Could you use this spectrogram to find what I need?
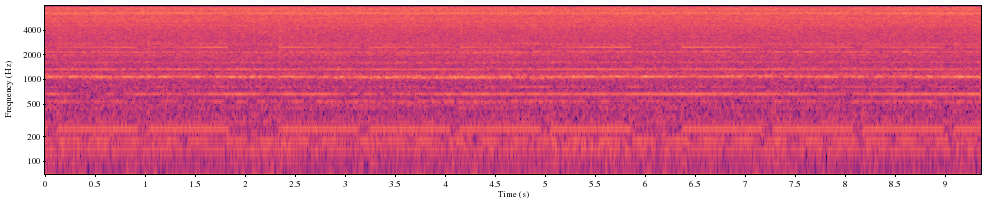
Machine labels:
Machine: slide rail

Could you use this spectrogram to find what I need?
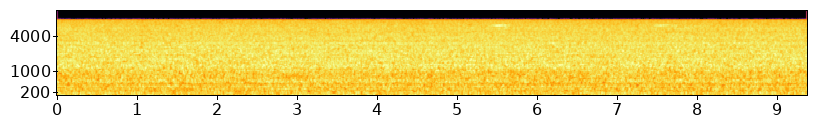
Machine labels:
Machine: fan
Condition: abnormal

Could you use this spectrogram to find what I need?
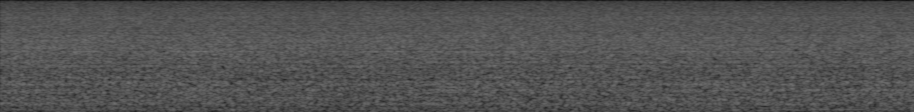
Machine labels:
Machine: fan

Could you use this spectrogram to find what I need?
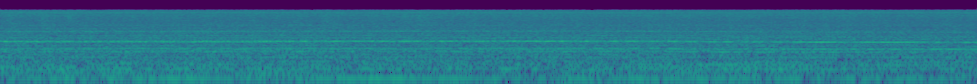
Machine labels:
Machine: fan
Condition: normal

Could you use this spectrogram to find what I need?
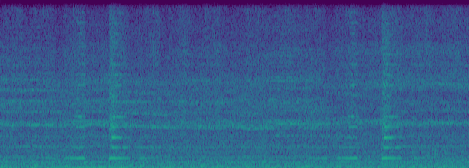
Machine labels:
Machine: slide rail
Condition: normal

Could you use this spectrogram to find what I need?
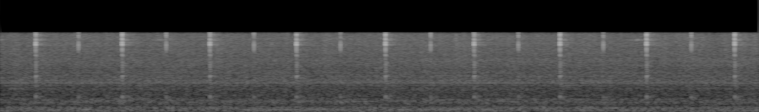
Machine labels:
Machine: valve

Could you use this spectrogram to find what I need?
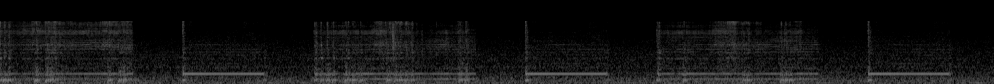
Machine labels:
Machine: slide rail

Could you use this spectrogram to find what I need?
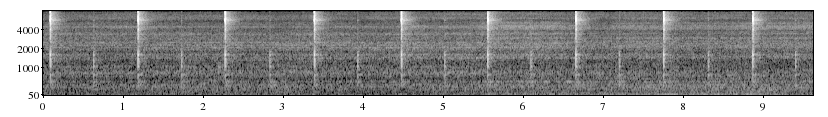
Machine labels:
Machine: valve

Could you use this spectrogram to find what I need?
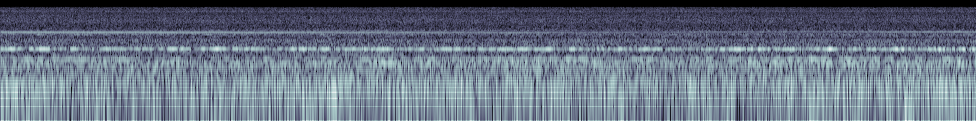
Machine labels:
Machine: pump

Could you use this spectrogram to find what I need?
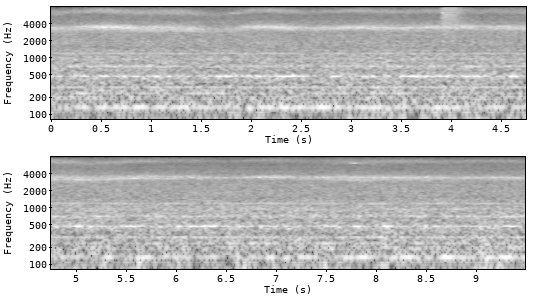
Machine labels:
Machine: fan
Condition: normal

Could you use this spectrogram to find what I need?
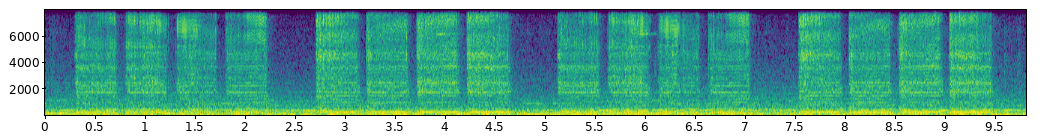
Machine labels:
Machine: slide rail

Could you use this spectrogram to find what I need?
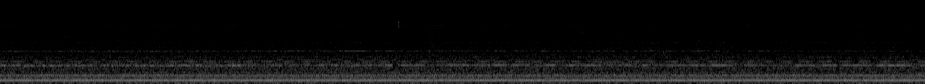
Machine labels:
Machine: pump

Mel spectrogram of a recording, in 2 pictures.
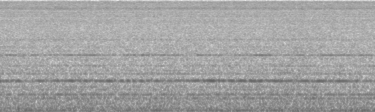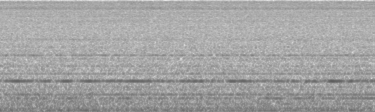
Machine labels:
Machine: fan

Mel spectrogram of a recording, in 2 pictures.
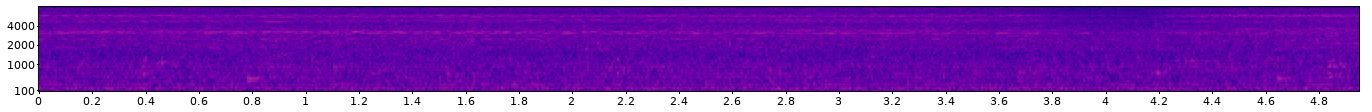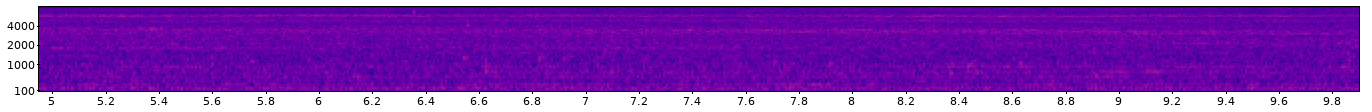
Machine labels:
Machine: pump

